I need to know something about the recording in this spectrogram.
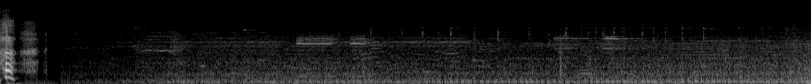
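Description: City traffic hums in the distance.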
